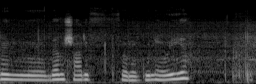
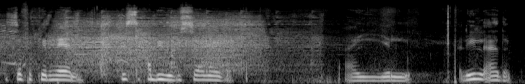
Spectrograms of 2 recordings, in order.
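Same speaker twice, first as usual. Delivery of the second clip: loud, cocky warning; real teasing threat; loud taunt; 5 dB louder than usual. Real, not acted. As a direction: threaten him with a grin. Taunting the character.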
